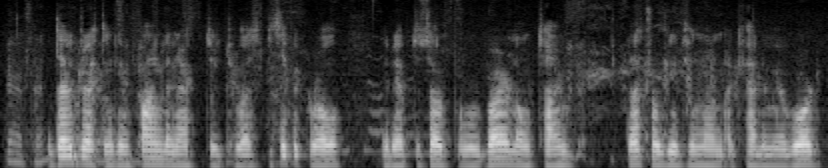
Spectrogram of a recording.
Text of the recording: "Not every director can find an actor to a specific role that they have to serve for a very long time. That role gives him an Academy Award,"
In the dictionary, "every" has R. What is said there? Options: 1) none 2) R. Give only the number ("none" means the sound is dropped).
1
